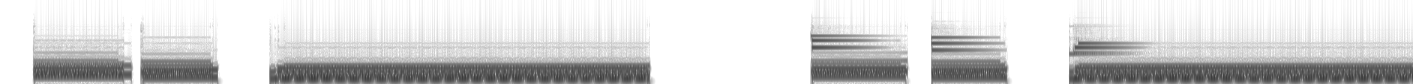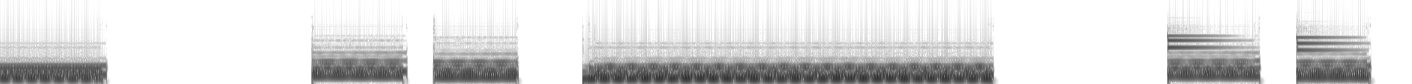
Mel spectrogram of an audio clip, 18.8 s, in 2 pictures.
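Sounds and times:
Vox Continental organ with percussion, vibrato and chorus: 0.2s - 4.4s, 5.4s - 10.2s, 11.5s - 16.1s, 17.2s - 18.6s.

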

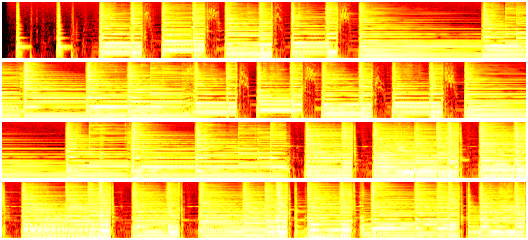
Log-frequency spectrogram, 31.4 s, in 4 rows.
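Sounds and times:
electric guitar through Avalon DI and Digi 002 without dbx: 0.2s - 31.4s.

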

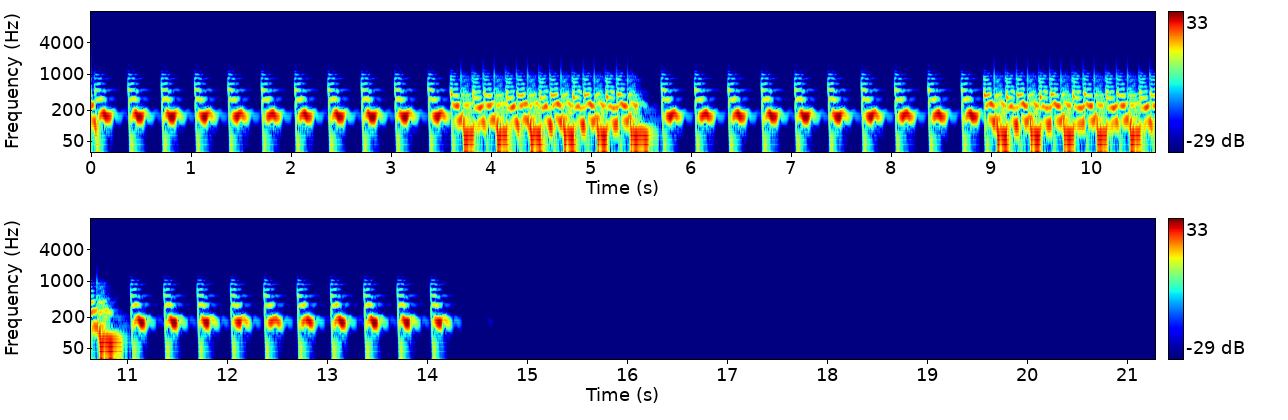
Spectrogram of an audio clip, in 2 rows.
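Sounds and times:
90s bass arpeggio: 0.0s - 13.9s.

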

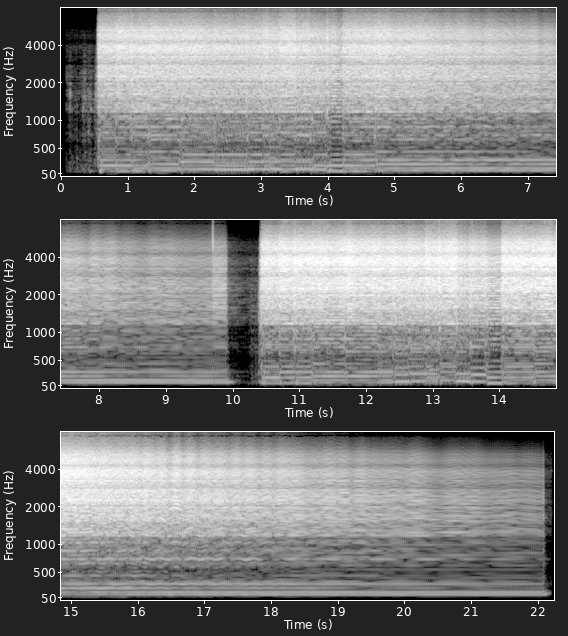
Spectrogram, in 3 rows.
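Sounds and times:
Electro-Harmonix Sovtek Big Muff Pi fuzz guitar with full sustain and mid boost: 0.2s - 22.2s.

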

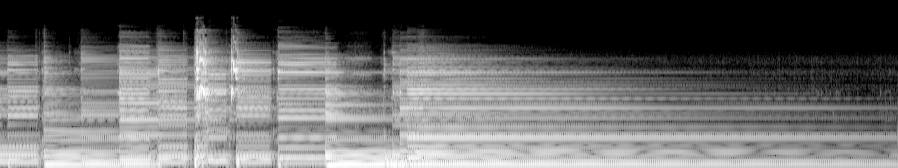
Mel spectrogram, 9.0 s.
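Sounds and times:
Takamine Thinline guitar fingerpicking: 0.0s - 8.9s.

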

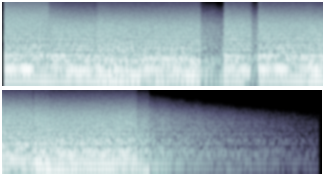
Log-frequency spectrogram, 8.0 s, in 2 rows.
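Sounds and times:
classic JP synth lead: 0.0s - 6.7s.

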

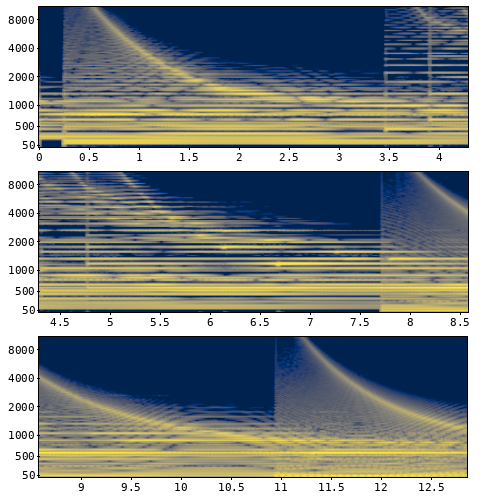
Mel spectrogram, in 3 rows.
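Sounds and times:
JP8 fat filter sweep synth pad: 0.2s - 12.8s.

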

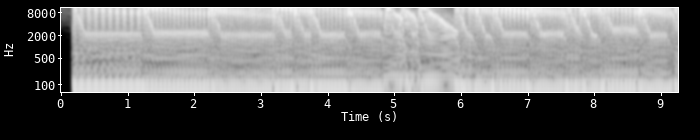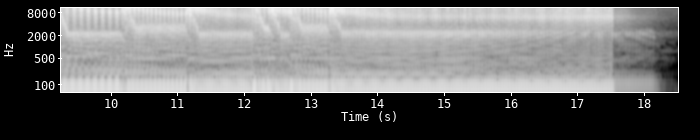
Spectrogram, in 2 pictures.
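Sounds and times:
Emax OB 1 synth bass: 0.2s - 18.2s.

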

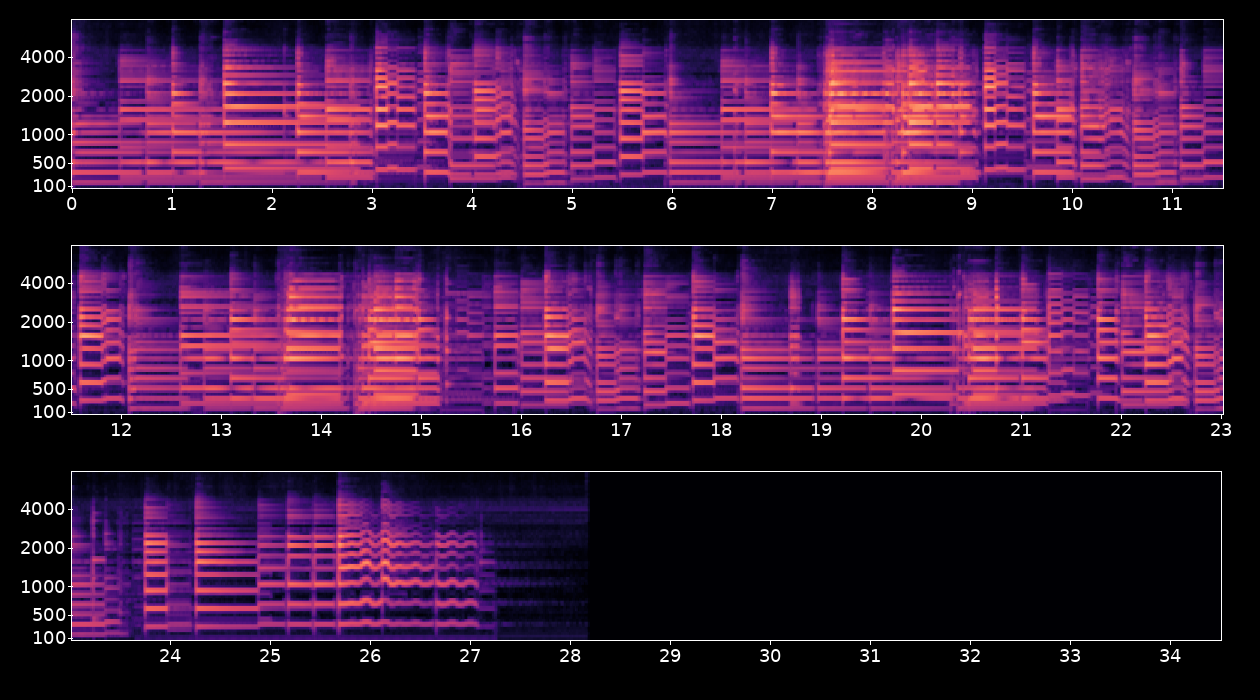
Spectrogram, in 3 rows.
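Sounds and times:
Ibanez Artcore guitar: 0.0s - 27.4s.

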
